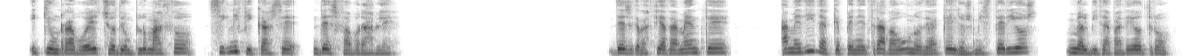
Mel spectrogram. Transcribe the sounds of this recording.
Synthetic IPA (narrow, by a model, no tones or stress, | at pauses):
ikeunraβoe̞t͡ʃo̞ðeumplumaθo̞siɣnifikase̞ðe̞sfaβoɾaβle̞ | d̪e̞zɣɾaθjaðamẽ̞nt̪e̞ | ame̞ðiðake̞pe̞ne̞t̪ɾaβaunoðeake̞ʎo̞zmist̪e̞ɾjo̞z | meo̞lβiðaβaðe̞ot̪ɾo̞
